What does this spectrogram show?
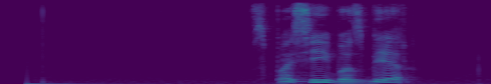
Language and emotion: Russian, positive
